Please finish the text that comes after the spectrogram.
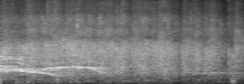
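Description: A church congregation applauding steadily, dense clapping that carries on throughout and eases slightly near the end.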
